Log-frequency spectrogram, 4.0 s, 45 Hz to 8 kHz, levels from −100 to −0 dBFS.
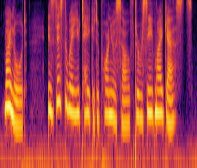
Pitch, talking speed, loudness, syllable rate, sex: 230 Hz, 230 wpm, -17 LUFS, 5.7 syllables/s, female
